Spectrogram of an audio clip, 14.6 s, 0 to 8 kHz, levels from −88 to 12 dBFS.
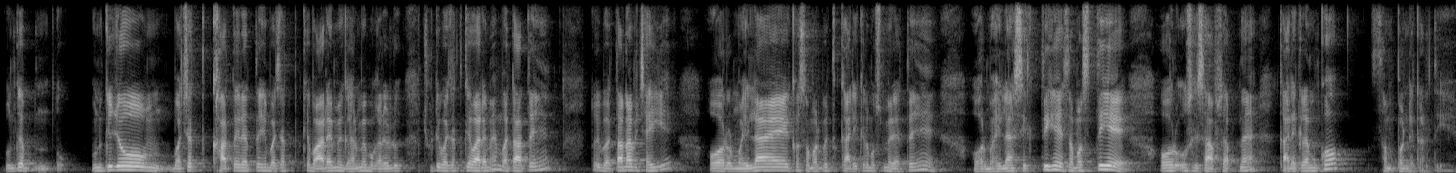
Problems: background sounds at intervals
